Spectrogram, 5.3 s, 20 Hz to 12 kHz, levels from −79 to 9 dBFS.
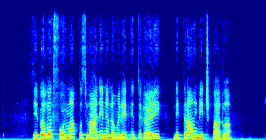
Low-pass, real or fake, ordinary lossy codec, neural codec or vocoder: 10.8 kHz; fake; none; codec, 24 kHz, 0.9 kbps, WavTokenizer, medium music audio release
